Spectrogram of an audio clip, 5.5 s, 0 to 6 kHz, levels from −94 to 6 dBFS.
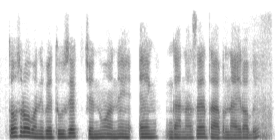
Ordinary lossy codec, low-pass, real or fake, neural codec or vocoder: none; 5.4 kHz; fake; codec, 16 kHz in and 24 kHz out, 1 kbps, XY-Tokenizer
